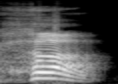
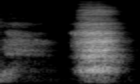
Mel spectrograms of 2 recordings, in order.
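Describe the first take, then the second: First: The h is followed by an added vowel. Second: The h is only a breath, with no vowel. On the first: The speaker calls it wrong. "not h or or huh or something" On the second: The speaker calls it right. "It is just the breathy sound"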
